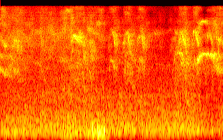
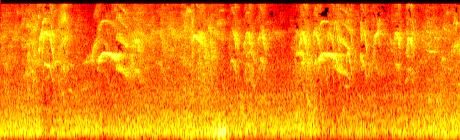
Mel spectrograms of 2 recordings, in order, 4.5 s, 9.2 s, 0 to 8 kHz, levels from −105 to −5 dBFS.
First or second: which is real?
second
